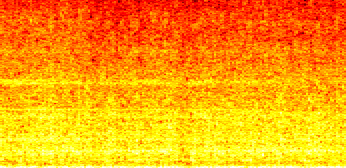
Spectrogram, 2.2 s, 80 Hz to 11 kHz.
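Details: Jeep 4.0 engine, no thermostat, coolant about 112°F during warm-up: steady idle with a light, even tapping over the low rumble; valvetrain ticking, cause not confirmed.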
